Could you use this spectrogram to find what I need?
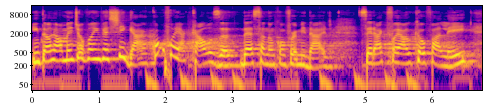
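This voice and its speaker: Over noticeable background noise and audible room echo, a woman with a high pitch speaks fairly slowly with lively intonation. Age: 20s. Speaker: quality management specialist. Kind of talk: solo podcast monologue.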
